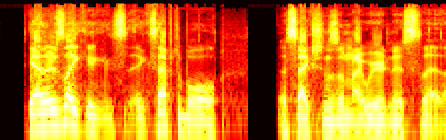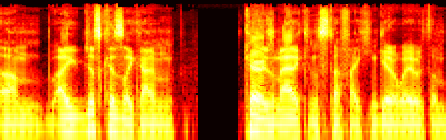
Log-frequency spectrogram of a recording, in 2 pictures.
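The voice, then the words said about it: Congested voice from a cold. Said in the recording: “I have a cold... That's why I sound crazy, because of the virus.”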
